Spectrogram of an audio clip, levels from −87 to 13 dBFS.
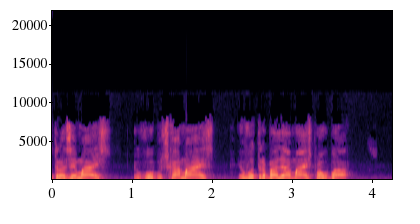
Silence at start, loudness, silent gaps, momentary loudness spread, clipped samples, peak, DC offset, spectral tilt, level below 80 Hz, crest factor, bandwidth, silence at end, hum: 0 s; -18 LUFS; none; 12 LU; under 0.1%; 0 dBFS; under 0.1%; -5 dB/octave; -54 dBFS; 18 dB; 8.6 kHz; 0.55 s; none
